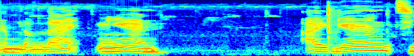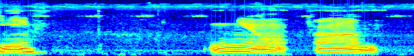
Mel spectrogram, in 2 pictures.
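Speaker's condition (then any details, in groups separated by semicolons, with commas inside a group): Muscular dystrophy; unable to walk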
